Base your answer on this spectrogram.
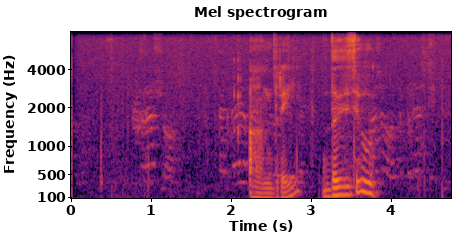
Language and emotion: Russian, positive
